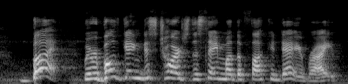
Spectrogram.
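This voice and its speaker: A woman talks at a very fast pace with lively intonation and an animated tone. Noticeable background noise sits behind her. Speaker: vlogger telling personal stories. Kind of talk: casual storytelling monologue.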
